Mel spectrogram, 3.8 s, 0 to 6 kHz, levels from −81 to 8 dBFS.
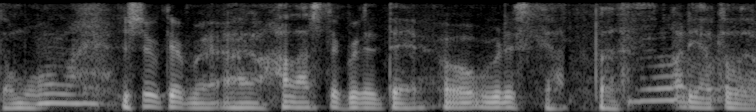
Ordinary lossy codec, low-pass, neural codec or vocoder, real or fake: none; 5.4 kHz; codec, 16 kHz, 4 kbps, X-Codec, WavLM features, trained on Multilingual LibriSpeech; fake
